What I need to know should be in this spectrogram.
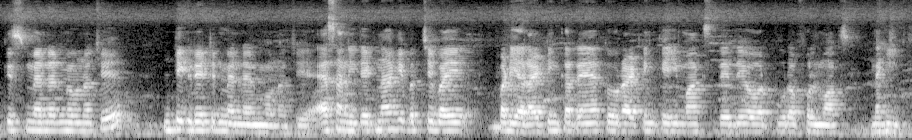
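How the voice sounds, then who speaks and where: A man's voice: fairly high pitch, steady tone, brisk, a bit bright, slight background noise. A male teacher with a Hindi accent giving an exam-prep lecture, repeating key terms and asking and answering his own questions while mixing English words into his talk. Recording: echoey room.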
